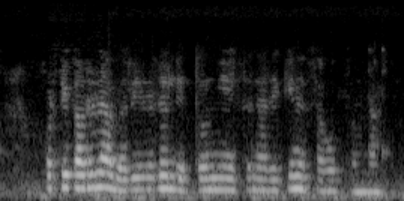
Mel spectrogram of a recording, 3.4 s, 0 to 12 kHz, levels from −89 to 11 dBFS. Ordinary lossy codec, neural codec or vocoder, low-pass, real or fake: Opus, 24 kbps; none; 10.8 kHz; real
